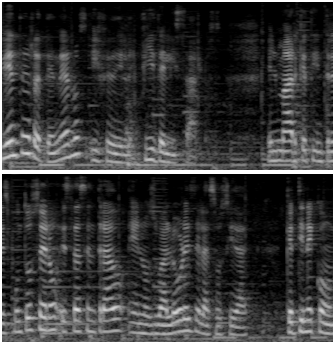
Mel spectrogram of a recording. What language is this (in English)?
Spanish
